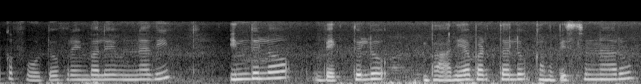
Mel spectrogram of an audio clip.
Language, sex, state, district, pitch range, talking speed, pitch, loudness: Telugu, female, Telangana, Mahabubabad, 215-255 Hz, 85 wpm, 230 Hz, -15 LUFS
